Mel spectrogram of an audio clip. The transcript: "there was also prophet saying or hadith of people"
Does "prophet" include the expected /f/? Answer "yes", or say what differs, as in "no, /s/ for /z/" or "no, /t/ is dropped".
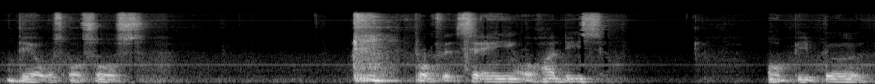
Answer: yes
